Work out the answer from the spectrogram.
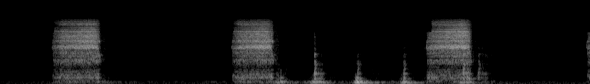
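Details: Nest-box barn owl chicks after midnight, one owlet swallowing a mouse while the others watch. Three long, harsh hissing screeches stand out, separated by soft clicks, rustles and low bumps of shifting bodies.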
